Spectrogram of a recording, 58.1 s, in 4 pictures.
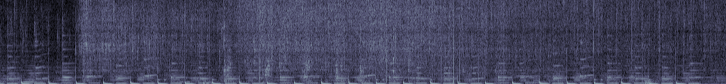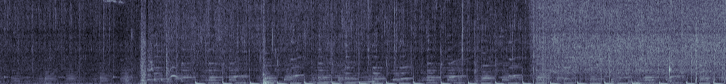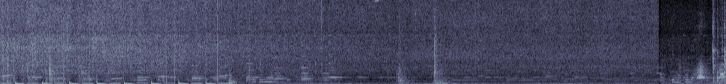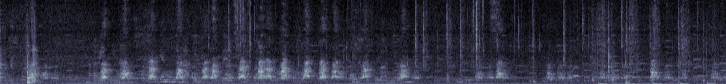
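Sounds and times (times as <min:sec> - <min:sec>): onion sizzling in hot oil: 0:00.0 - 0:45.5, 0:46.7 - 0:58.0
spatula stirring in pan: 0:02.6 - 0:10.3, 0:51.5 - 0:58.0.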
